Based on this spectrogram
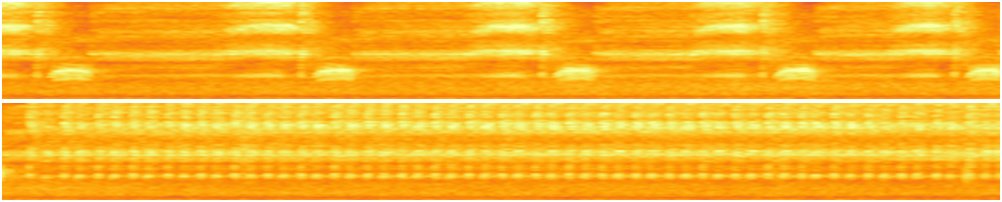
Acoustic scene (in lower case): park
